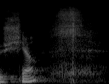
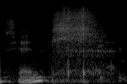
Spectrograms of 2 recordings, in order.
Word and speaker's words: Xi'an: Donc aujourd'hui, si vous allez à la province de Xi'an, ça s'écrit Xi'an, ok, pour Xi'an, ok, voilà, Xi'an.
